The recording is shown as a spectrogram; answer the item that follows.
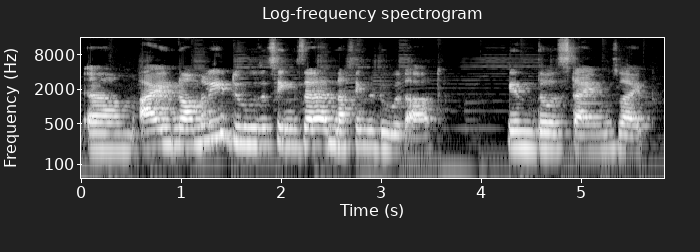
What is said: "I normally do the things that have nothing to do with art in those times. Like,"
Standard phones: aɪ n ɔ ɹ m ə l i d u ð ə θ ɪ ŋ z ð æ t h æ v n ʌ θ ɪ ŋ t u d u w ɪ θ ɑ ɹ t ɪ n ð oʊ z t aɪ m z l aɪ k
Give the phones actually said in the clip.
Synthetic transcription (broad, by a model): aɪ n ɔ ɹ m ə l i d u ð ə t ɪ ŋ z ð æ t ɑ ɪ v n ʌ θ ɪ ŋ t u d u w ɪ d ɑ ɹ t ɪ n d oʊ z t aɪ m z l aɪ k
